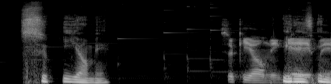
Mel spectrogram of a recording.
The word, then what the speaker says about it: Tsukiyomi: Tsukiyomi.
